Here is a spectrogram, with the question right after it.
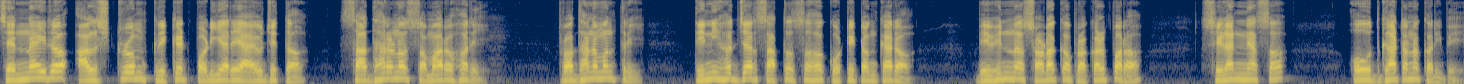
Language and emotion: Odia, neutral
